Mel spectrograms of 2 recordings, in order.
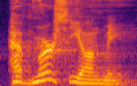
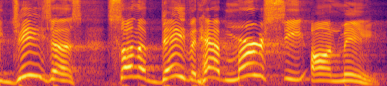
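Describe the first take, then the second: First: Said in the usual way. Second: Higher, slow pleading cry for mercy; a moderate acted cry, higher and drawn out. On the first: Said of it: "God gave this guy revelation". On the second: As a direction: beg across the crowd for mercy. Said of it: "he began to cry out and say".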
